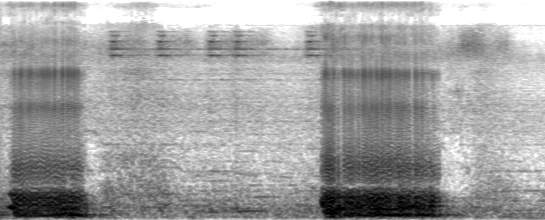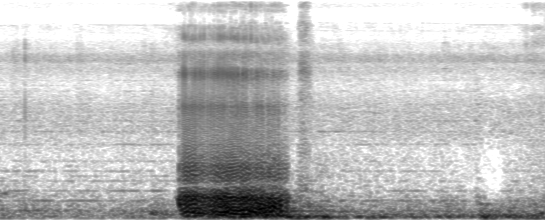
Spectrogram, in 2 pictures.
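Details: Sleeping female French bulldog snoring: three loud rumbling snores about three to four seconds apart, with quieter breathing between them.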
